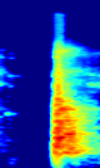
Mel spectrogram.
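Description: Bam Bam, a pet dog, lets out a single loud bark close by after a moment of silence, sharp at the onset and trailing off briefly.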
